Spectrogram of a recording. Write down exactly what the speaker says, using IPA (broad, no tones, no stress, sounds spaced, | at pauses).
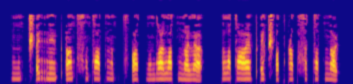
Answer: n ə̃ tˤ t͡ʃʼ e r ẽ pʼ ẽ tˤ s ə̃ tˤ ɛ tˤ ŋ ə̃ tˤ t͡sʼ ɔ tˤ dˤ ə̃ dˤ ʉ l e tˤ n e l a | l ɔ tˤ ɔ j ɛ pʼ ɛ t͡ʃʼ ɔ tˤ ɡ e tˤ s ʏ t ə tˤ n ʉ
